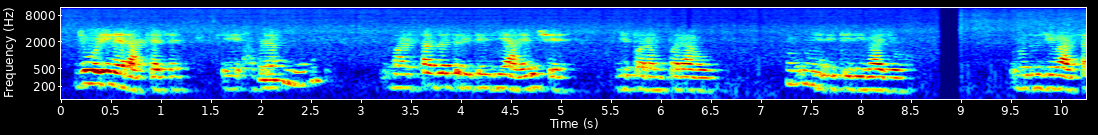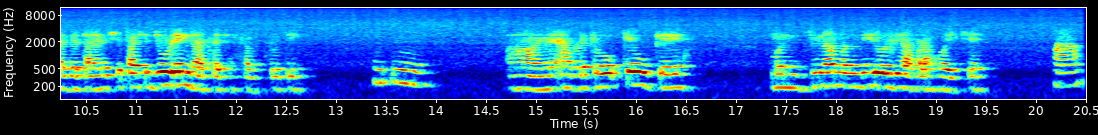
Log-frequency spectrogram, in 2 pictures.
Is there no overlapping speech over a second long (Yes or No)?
Yes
